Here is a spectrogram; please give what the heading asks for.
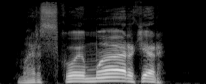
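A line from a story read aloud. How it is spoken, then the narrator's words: Hollow, muffled. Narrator (Russian): глухо произнес Дженкинс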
